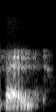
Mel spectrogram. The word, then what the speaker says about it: veldt: इसको हम बोलते हैं फेल्ट, VELDT, वी की प्रोनाउंसिएशन हम करते हैं एफ से, राइट? जैसे हम मतलब फॉक्स वैगन बोलते हैं कार को, है ना, वॉक्स वैगन नहीं बोलते, राइट?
